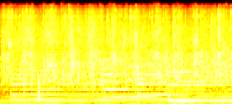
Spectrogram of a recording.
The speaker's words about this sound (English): So remain standing. Praise God. Praise God. If you're standing up, just receive the applause of the people around you. Don't clap if you're standing. Don't clap if you're standing. Just receive the applause of the people around you.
